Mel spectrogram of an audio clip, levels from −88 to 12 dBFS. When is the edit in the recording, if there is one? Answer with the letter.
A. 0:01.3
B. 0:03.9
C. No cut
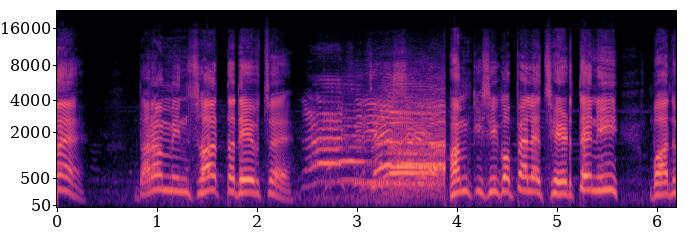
B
